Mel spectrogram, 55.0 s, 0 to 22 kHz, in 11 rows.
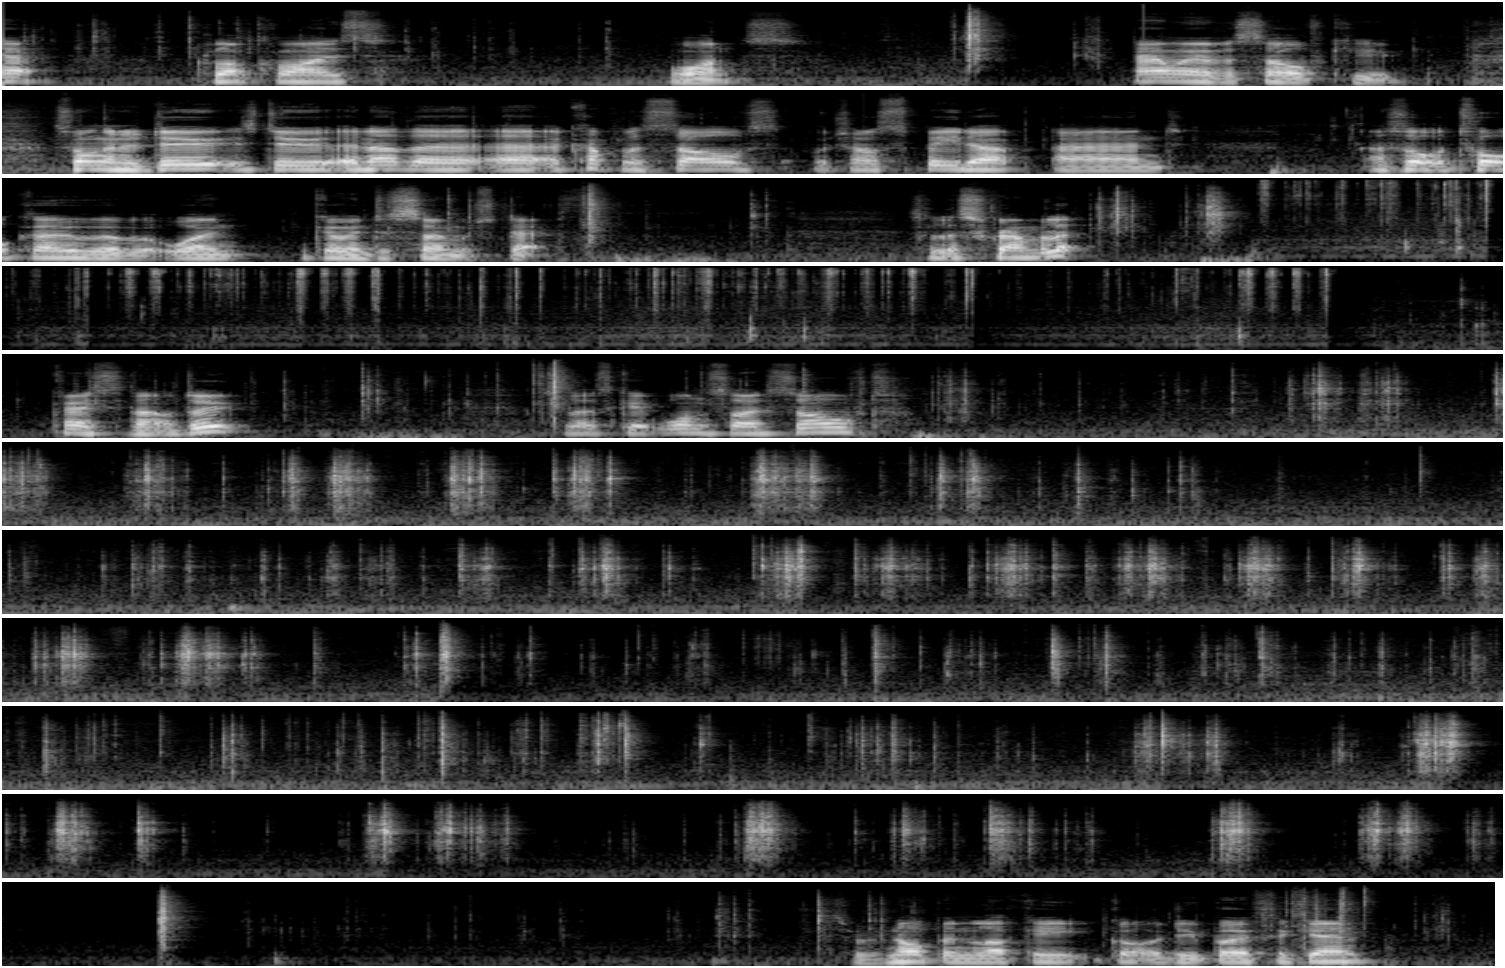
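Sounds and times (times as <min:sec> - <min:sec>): plastic gears clicking: 0:14.0 - 0:19.5.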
